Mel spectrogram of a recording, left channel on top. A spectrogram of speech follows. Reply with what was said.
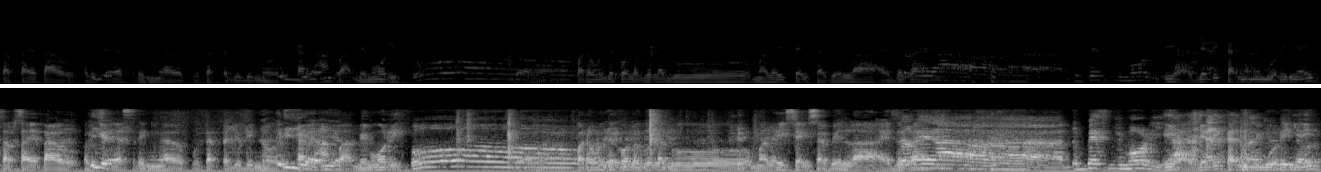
saya tahu kalau saya sering putar Tajudin Nur. Karena apa? Memori. Oh. Pada waktu itu kok lagu-lagu Malaysia, Isabella itu kan. The best memory. Iya, jadi karena memorinya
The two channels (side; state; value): left; quieter; 38.6 dB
